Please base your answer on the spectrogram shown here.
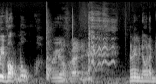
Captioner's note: laughing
